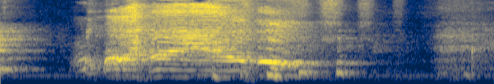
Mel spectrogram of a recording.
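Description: Baby laughing: a short sound at the start, then a loud burst of laughter from about half a second in.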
